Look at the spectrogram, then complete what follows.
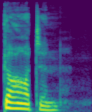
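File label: "garden" spoken, British English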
